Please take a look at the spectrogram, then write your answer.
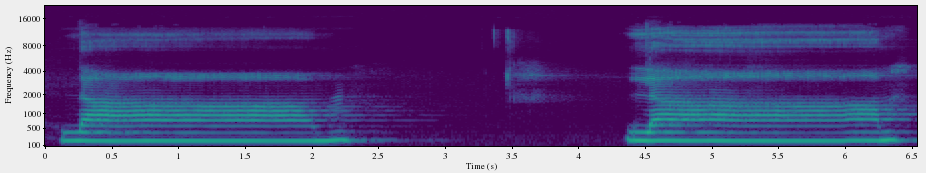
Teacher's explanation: ज़बान का, हमारी ज़बान का जो किनारा होता है वो हमारे ऊपर वाले सामने वाले जो दो दांत होते हैं उनके अंदर वाली साइड पे जो मसूड़े होते हैं उनको टच करता है, उनसे जा मिलता है, तो तब हम लाम को अदा करते हैं।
